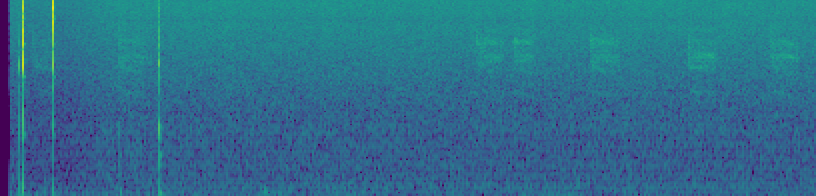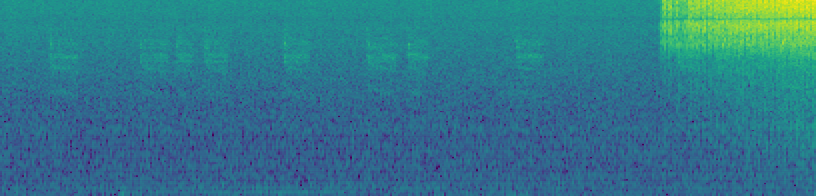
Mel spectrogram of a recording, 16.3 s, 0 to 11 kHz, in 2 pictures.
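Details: Garrigue grasshopper (Omocestus raymondi) stridulating at Gissac, Aveyron, Midi-Pyrénées, France, on 31 August 2014; faint, short, high buzzy bursts repeated about once a second for roughly eight seconds, then a loud rushing hiss at the end.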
